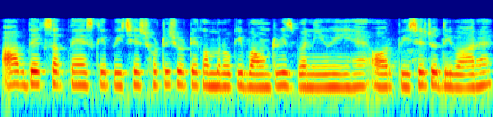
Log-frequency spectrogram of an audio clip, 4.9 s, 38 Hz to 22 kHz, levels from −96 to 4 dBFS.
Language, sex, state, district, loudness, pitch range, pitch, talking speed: Hindi, female, Chandigarh, Chandigarh, -18 LUFS, 200-225 Hz, 215 Hz, 230 wpm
